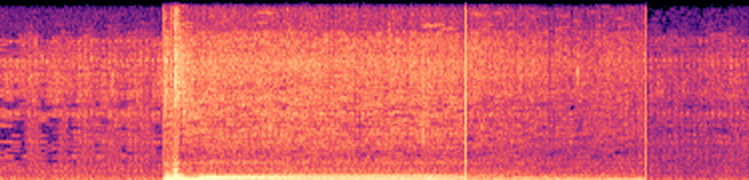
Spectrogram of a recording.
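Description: A car engine runs with a low, steady rumble.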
